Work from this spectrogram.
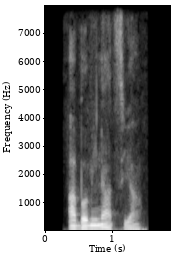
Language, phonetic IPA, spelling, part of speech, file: Polish, [ˌabɔ̃mʲĩˈnat͡sʲja], abominacja, noun, Pl-abominacja.ogg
